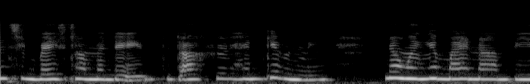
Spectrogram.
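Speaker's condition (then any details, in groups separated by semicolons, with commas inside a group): Brain injury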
